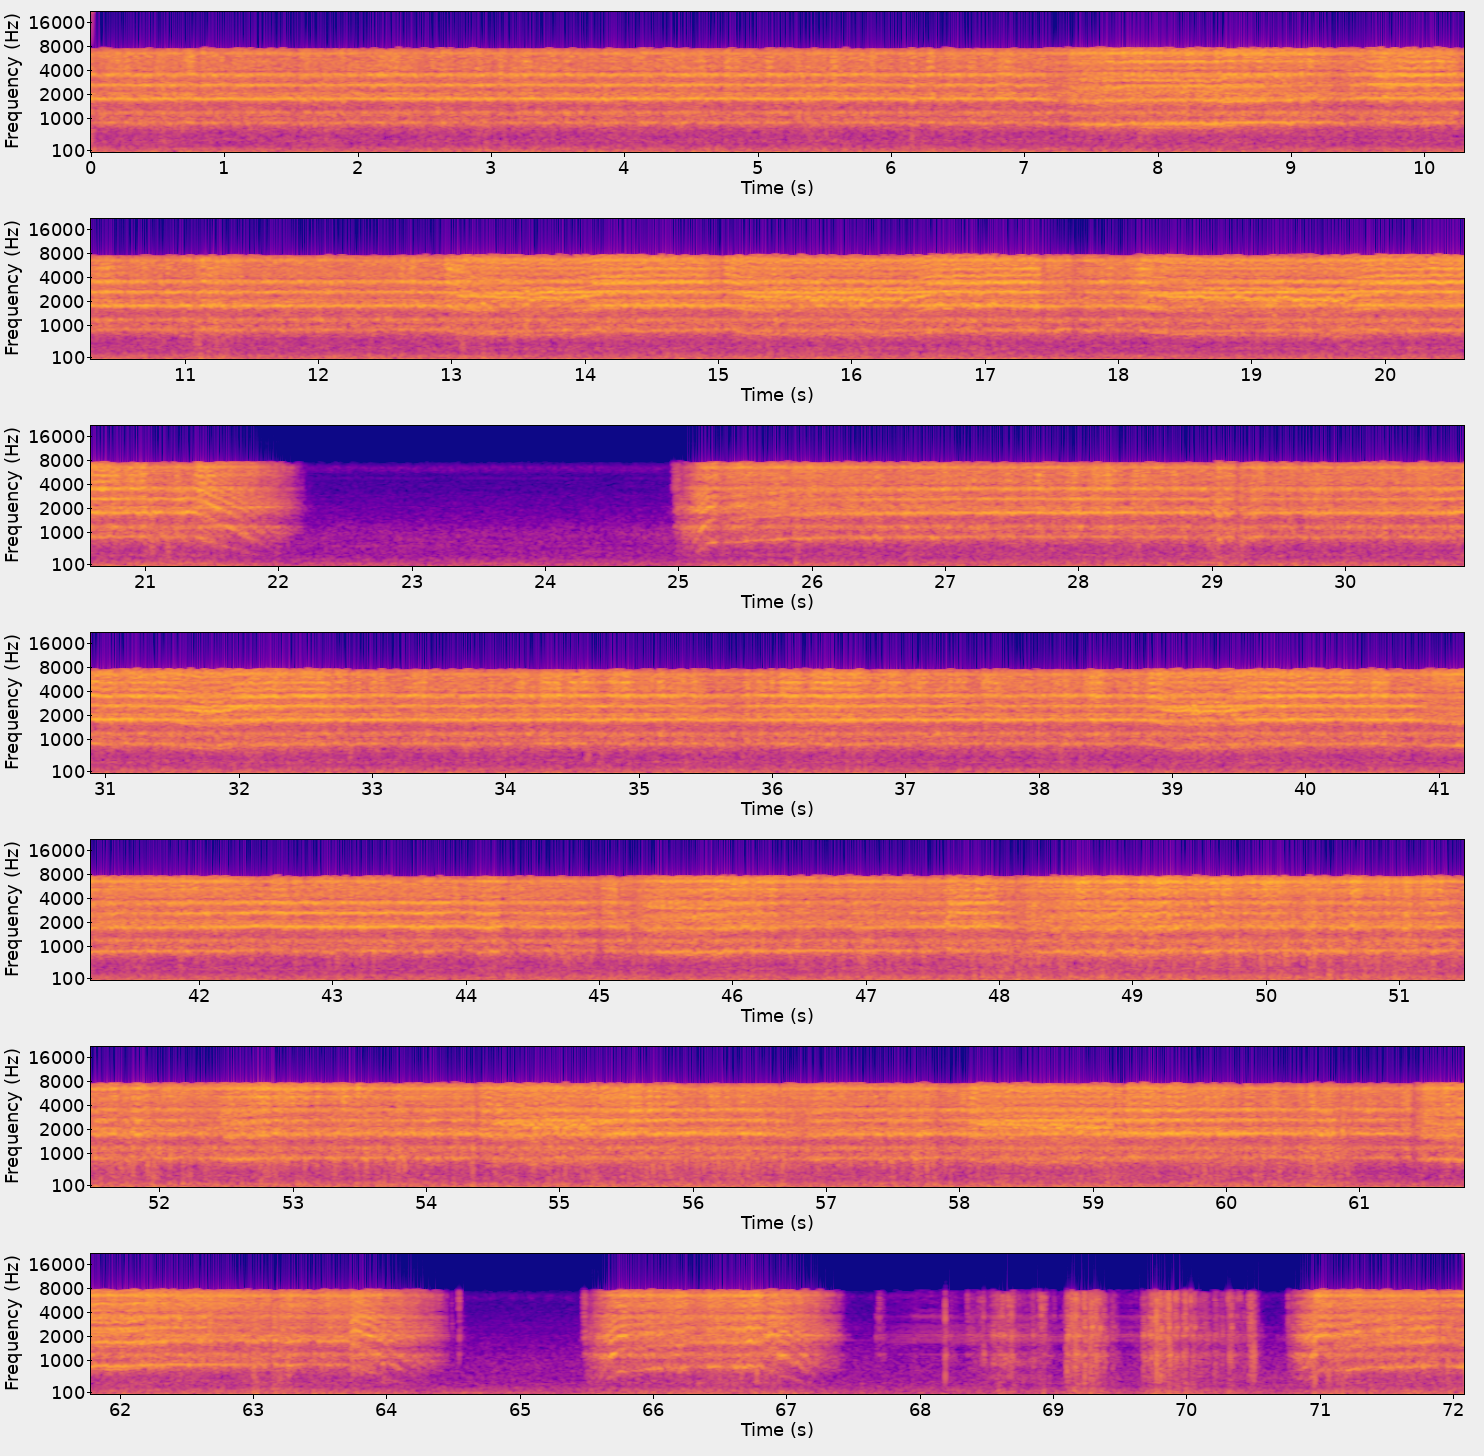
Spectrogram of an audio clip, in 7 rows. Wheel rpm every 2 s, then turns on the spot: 230, 230, 240, 230, 230, 230, 230, 220, 220, 220, 170, 0, 70, 230, 230, 230, 230, 230, 230, 230, 230, 230, 230, 230, 220, 230, 230, 220, 230, 220, 230, 210, 50, 100, 20, 100.
68-70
